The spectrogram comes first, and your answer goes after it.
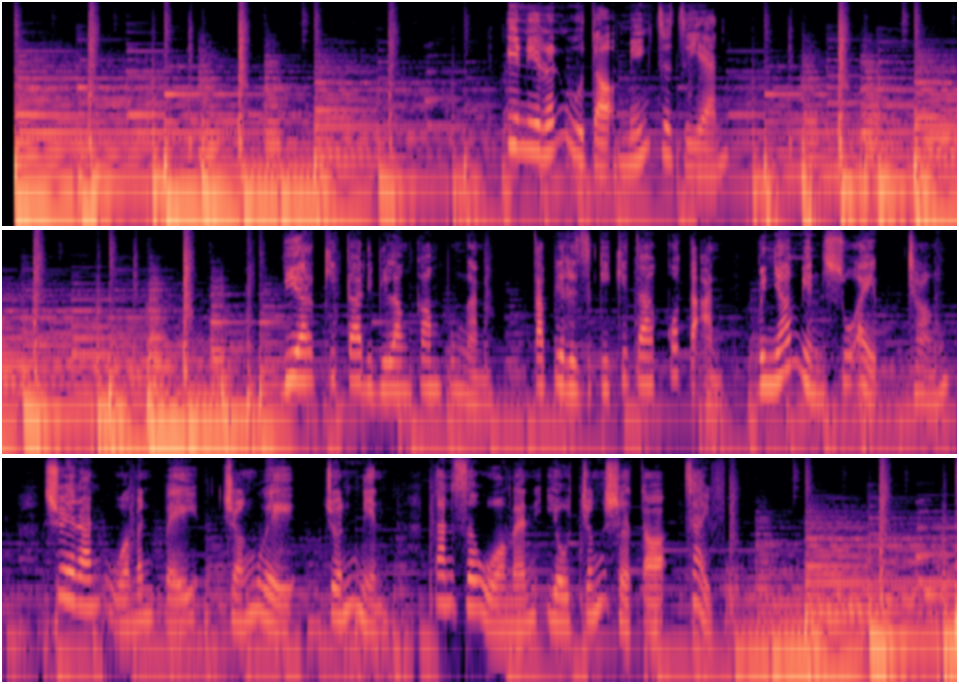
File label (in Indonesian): Kata Bijak mandarin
